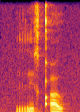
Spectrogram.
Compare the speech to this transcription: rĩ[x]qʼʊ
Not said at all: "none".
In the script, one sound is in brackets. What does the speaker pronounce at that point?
x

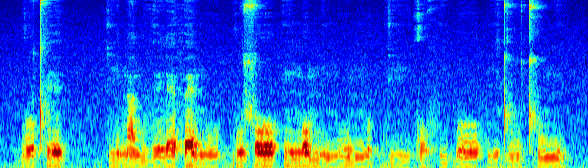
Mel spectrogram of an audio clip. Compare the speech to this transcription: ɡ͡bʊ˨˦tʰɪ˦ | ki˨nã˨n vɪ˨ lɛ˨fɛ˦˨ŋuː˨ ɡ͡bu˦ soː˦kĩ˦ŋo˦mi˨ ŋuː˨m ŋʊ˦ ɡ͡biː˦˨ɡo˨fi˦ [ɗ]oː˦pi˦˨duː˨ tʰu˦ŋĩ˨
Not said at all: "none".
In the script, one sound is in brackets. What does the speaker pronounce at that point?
ɓ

